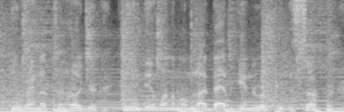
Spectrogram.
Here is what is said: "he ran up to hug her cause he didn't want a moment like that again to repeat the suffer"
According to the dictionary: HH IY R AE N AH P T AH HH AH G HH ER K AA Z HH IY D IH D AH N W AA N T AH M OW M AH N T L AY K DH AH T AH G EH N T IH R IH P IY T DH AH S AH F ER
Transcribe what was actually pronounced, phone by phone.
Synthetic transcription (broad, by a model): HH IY W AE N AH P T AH HH AH G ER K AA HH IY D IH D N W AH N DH AH M OW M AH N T L AY K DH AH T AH G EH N T IH R IH P IY T DH AH S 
